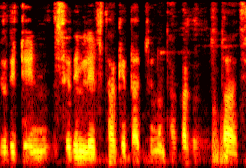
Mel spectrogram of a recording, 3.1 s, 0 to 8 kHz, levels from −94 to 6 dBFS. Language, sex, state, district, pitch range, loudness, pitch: Bengali, male, West Bengal, Jhargram, 100-105 Hz, -17 LUFS, 100 Hz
